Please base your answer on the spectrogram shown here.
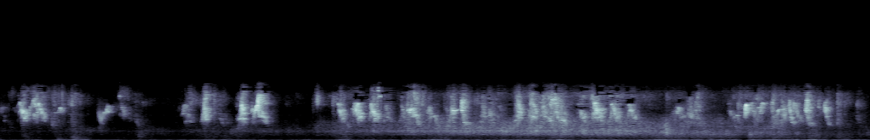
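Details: Sparrows feeding at feeders mounted on a window, giving dense overlapping high chirps and tweets throughout, with soft background rumble.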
